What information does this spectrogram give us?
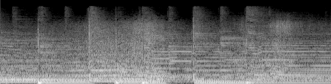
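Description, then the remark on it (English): A car engine starts and revs loudly, its deep rumble rising and falling in bursts over a few seconds with no one talking. “So let's fire up that big old engine and hit the gas.”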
